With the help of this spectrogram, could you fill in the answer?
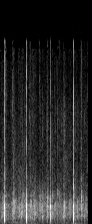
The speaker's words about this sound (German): Und ich finde, dafür dürft ihr euch selber einen Applaus geben.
